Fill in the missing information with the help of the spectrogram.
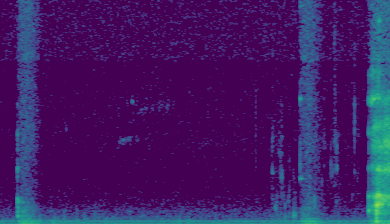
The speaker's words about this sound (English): Fill it with your favorite liquid. I like coffee. And join me now for the unparalleled pleasure. It's the dopamine hit of the day. It's the thing that makes everything better. It's called the simultaneous sip. And it's going to happen now. Go.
